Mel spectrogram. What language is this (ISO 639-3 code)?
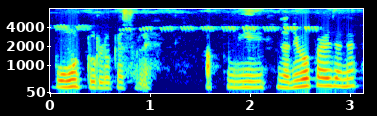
asm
